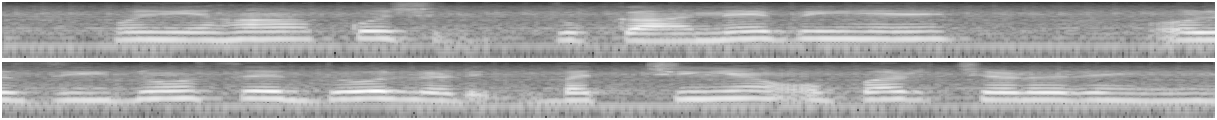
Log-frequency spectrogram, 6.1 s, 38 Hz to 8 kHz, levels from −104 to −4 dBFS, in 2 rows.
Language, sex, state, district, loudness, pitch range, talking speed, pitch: Hindi, female, Bihar, Gaya, -18 LUFS, 215-240 Hz, 150 wpm, 225 Hz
